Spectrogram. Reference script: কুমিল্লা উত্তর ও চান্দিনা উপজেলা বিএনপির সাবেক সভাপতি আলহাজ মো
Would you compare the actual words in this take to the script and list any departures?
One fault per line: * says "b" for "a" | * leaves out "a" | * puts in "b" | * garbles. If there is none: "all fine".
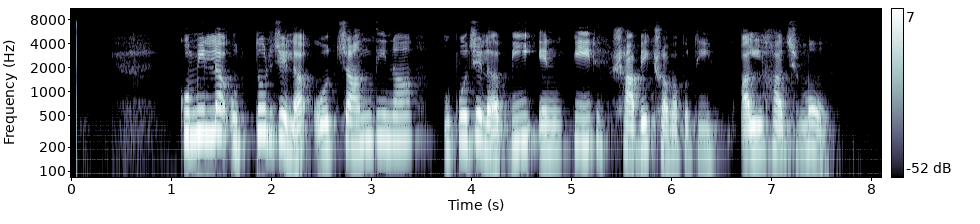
* puts in "জেলা"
